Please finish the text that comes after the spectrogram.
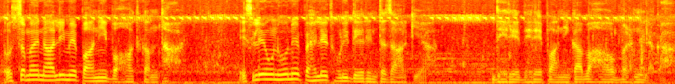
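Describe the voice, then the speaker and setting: A man telling a scripted horror story in a dramatic, suspenseful manner with pauses for effect. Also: on the low side, background noise.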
